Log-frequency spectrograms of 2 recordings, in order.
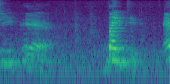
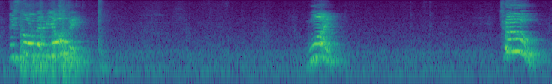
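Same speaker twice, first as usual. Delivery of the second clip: louder and higher with each count; furious father counting to three; angry ultimatum; 7 semitones higher, 10 dB louder than usual. Acted. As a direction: threaten her, counting up in anger. Father threatening daughter through door.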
